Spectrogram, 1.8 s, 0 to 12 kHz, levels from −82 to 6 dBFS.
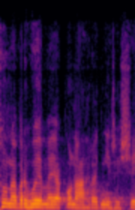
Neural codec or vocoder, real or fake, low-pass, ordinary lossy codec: none; real; 10.8 kHz; Opus, 24 kbps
